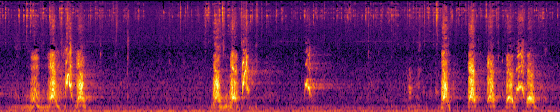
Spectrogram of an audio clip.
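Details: Jack Russell Terrier on the chase, giving clusters of three to five sharp yipping barks in quick bursts, separated by pauses of a few seconds.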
